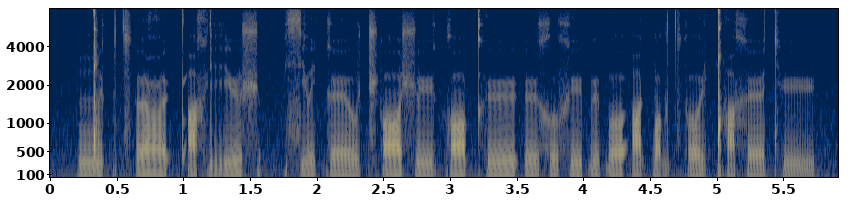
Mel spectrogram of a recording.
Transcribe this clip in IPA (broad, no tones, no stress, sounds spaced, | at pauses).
ŋ͡ǃ y k t͡sʼ ɵ ʕ ʉ ʔ pʼ ɑ x rʲ ʉ ʃ | sʲ u i̯ k øː u̯ t͡ʃʼ ɔ ʃ yː k ɔ kʰ ʉː ʔ ʉː x u x y ɓ ʉ ɓ o ʔ ɑ k͡p ɔ ɡ t͡sʼ o y̯ ǃʰ ɑ x øː tʰ y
